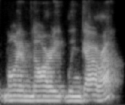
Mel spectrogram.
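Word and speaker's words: Maiam nayri Wingara: And also our own Mayam Nari Wingara, Ella, that's how you say it, is our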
